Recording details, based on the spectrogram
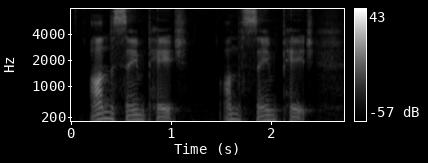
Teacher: page is actually going to get your stress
